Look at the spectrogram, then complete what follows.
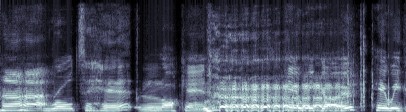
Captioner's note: laughing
